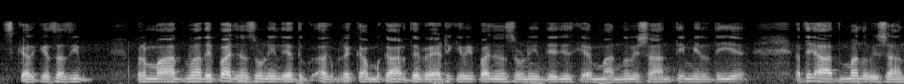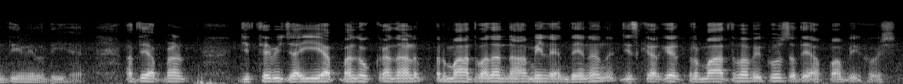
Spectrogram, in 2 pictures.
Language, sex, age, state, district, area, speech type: Punjabi, male, 45-60, Punjab, Mohali, urban, spontaneous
